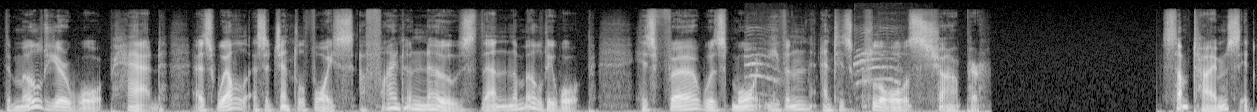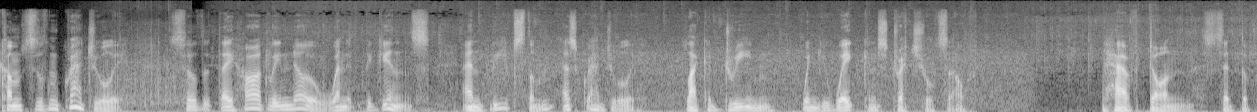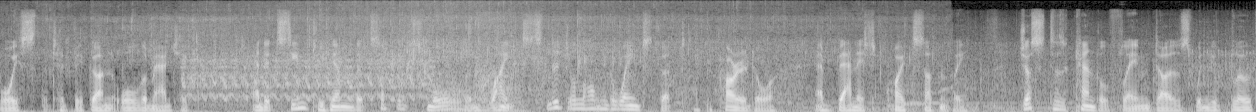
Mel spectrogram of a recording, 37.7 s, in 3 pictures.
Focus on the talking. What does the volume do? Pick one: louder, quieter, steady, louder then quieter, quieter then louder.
steady.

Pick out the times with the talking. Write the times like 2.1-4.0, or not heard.
0.0-9.9, 11.6-22.4, 23.6-37.6.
